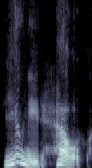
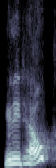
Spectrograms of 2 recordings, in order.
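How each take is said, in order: First: "You need help" said flat, falling like a statement; statement tune. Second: "You need help?" rising high at the end, a real question; question tune. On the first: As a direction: state it, don't ask. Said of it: "So you might say". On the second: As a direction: ask it, pitch climbing on "help". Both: Shown as a demonstration.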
